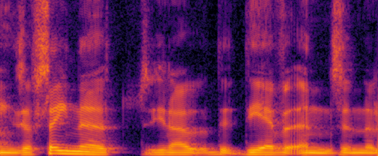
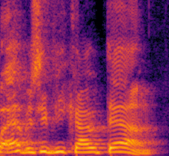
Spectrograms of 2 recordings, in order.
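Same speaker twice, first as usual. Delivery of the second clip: mock-worried question, pitched well up; imitating panic; 13 semitones higher than usual. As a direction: ham up the nervous Tottenham player asking. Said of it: "he's fucking panicking".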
